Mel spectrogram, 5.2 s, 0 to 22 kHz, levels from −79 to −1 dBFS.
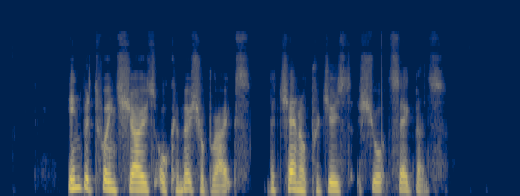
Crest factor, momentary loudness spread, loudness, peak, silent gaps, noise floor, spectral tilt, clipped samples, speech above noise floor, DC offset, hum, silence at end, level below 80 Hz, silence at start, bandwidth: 20 dB; 14 LU; -22 LUFS; -4 dBFS; none; -80 dBFS; -8 dB/octave; under 0.1%; 59 dB; under 0.1%; none; 0.8 s; -64 dBFS; 0.7 s; 11 kHz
